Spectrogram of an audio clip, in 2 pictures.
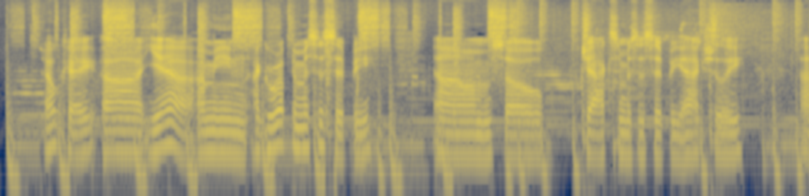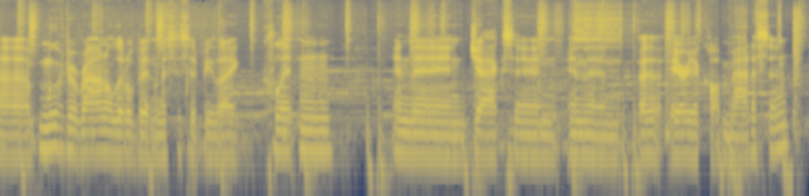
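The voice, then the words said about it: Slightly unique regional accent. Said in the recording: “You do have a little bit of a unique accent of your own”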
